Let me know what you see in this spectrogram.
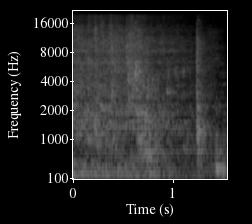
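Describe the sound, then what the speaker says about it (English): Cold tap water runs steadily as a stainless steel safety razor is rinsed, a close, continuous splashing hiss with a brief louder splash near the end. "Rinsing with cold water from Scotland."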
